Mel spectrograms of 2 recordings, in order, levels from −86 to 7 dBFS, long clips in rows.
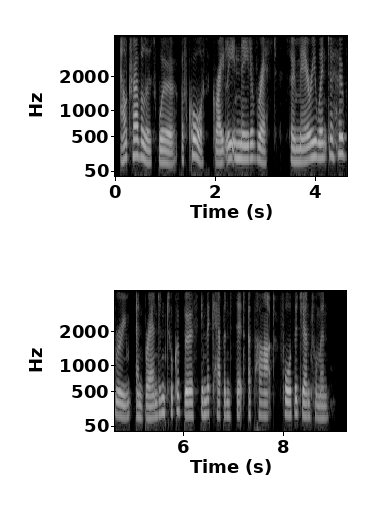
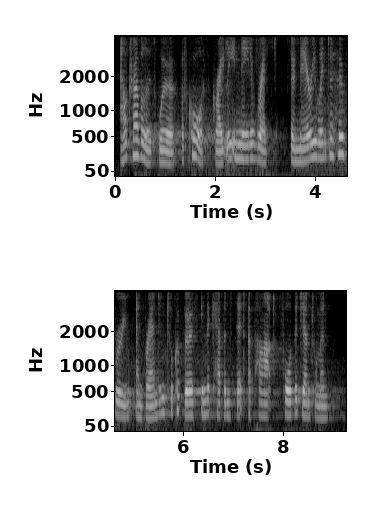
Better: first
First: none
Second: noise reduction (neural separator model SepFormer DNS4)

